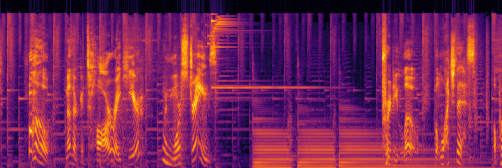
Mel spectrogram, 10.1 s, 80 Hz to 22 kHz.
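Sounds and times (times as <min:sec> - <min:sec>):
deep plucked string note: 0:05.0 - 0:07.9.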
